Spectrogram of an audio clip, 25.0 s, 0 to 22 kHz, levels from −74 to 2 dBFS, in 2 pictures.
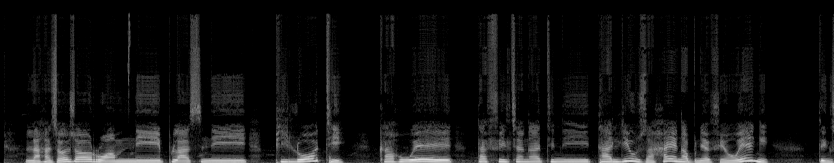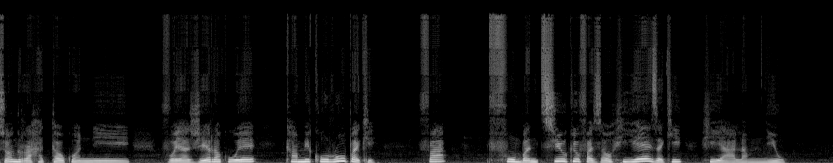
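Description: From start to finish the speech sounds rough and grainy, with a fizzy, noise-like texture rather than swirling or watery holes, while the top end stays open all the way to about 20.2 kHz. This is likely Opus compression in its music-oriented CELT mode at a rate that fits around 24 kbps: short of bits, the encoder keeps each band's energy but fills detail with folded or noise content, so clarity turns grainy instead of dropping out.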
